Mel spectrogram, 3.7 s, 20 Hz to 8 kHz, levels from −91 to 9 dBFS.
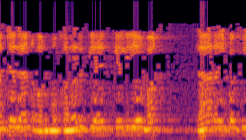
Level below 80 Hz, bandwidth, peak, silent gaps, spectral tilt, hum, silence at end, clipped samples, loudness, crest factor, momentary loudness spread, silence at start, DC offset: -46 dBFS; 8 kHz; 0 dBFS; none; -5.5 dB/octave; none; 0 s; 0.4%; -10 LUFS; 12 dB; 6 LU; 0 s; under 0.1%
